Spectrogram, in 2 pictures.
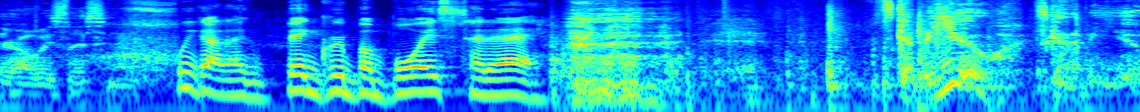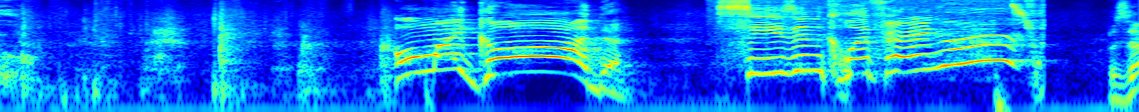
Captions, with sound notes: - They're always listening. - We got a big group of boys today. - (laughs) It's gonna be you, it's gonna be you. - Oh my God, season cliffhanger.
